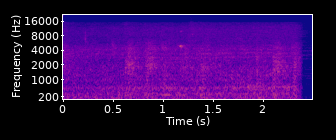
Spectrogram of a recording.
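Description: A Soo Line train rolls by close at hand, a loud continuous rumble of wheels with rhythmic clickety-clack over the rail joints, cutting off abruptly near the end.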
